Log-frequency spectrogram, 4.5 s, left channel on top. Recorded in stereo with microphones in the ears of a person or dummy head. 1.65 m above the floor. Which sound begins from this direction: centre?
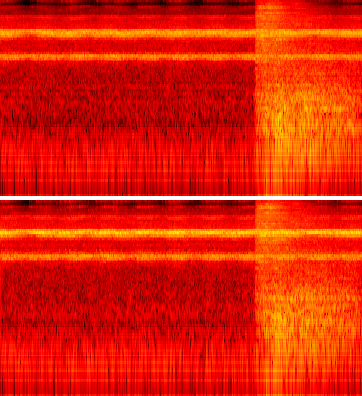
An explosion, at 3.2 s.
